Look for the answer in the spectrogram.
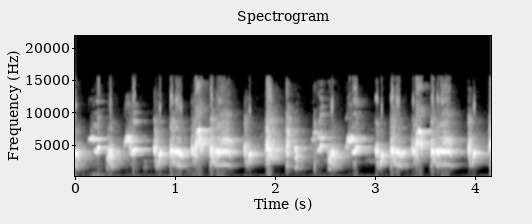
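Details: Long-tailed shrike lure song aimed at birds reluctant to sing: a rambling run of high, scratchy chirps and brief whistles, quick and unbroken throughout.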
